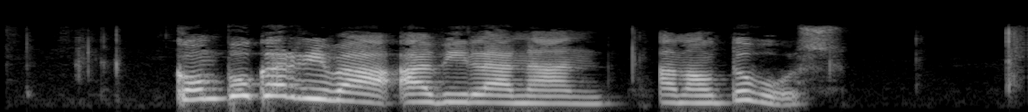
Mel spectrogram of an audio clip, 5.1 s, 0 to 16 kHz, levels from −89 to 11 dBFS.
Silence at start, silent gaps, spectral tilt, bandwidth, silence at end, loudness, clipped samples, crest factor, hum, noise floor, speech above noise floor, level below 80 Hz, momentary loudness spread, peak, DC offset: 0.9 s; none; -5 dB/octave; 7.4 kHz; 0.05 s; -15 LUFS; under 0.1%; 16 dB; none; -67 dBFS; 53 dB; -64 dBFS; 14 LU; 0 dBFS; under 0.1%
